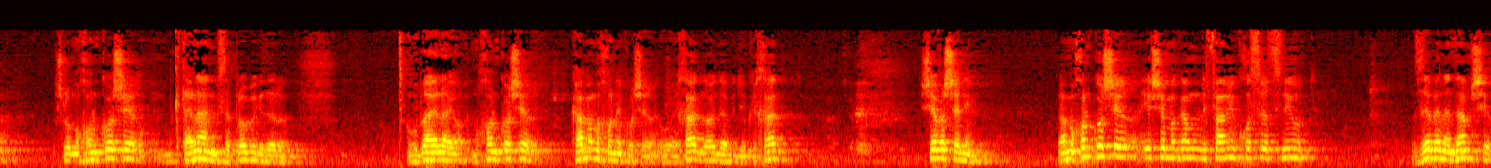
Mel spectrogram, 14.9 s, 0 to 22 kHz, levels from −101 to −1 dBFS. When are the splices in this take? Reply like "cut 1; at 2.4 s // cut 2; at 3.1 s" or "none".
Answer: cut 1; at 2.4 s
